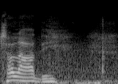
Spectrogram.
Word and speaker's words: Chaladi: Natomiast lodowiec, na którym wczoraj byłem, czyta się właśnie Chaladi.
